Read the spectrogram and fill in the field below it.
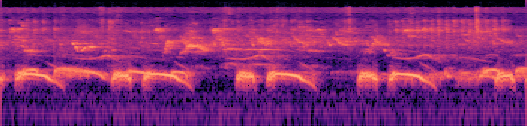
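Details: Spotted dove used as a decoy bird gives its calling phrases. Loud, mellow, slightly descending coos come in clustered groups of two or three with short pauses. Faint higher chirps from other birds sound in the background.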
